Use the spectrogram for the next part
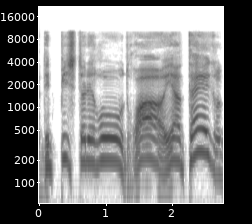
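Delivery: high and loud, drawn out; crowd cry. Acted. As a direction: hail them with fervour. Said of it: "cria une voix".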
